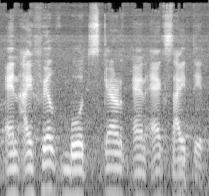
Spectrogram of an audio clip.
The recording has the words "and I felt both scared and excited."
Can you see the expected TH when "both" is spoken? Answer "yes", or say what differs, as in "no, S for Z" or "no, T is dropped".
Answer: no, T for TH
